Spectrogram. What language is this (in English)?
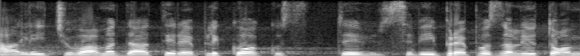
Serbian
